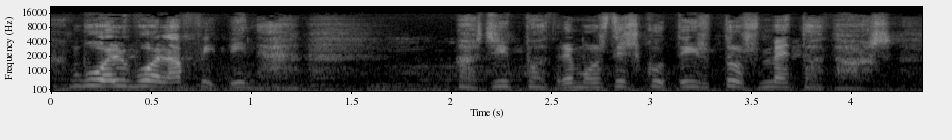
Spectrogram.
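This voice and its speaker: A woman's voice: fairly high pitch, lively intonation, moderate pace, a bit bright, a little hiss or hum. An actress playing a betrayed, defiant woman on a space station in a video game, bitter and accusing. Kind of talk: dubbed video game acting.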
